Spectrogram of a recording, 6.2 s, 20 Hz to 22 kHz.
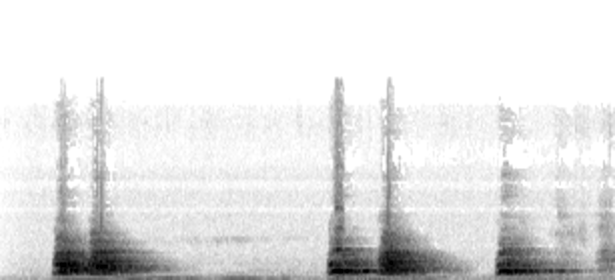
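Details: Miniature Schnauzer Levi alerting to activity on a frozen lake in the calm before a snowstorm, January 16, 2022, Aroostook County, Maine; three sharp barks, the first two doubled, spaced about two seconds apart in an otherwise quiet setting.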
